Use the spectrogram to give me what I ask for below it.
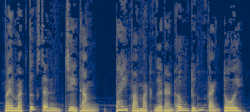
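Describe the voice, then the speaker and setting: A woman narrating a first-person story in a steady, brisk storytelling way. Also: low-pitched, dry recording, clean studio sound, soft background music.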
